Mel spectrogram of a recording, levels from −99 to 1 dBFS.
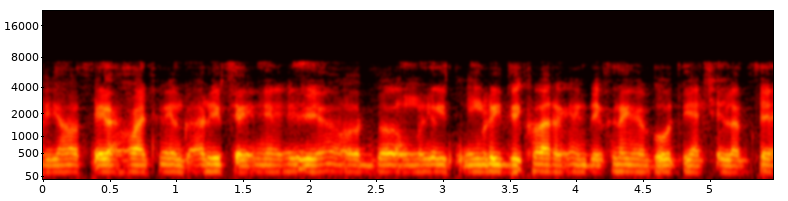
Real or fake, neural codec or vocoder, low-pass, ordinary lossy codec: fake; codec, 24 kHz, 1.5 kbps, HILCodec; 7.2 kHz; none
